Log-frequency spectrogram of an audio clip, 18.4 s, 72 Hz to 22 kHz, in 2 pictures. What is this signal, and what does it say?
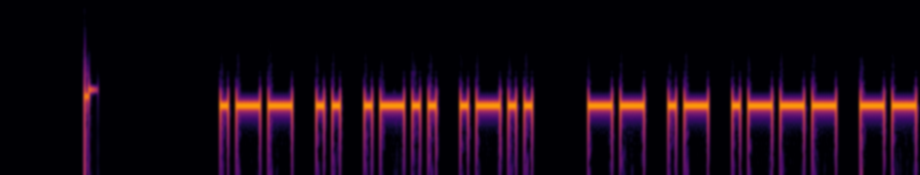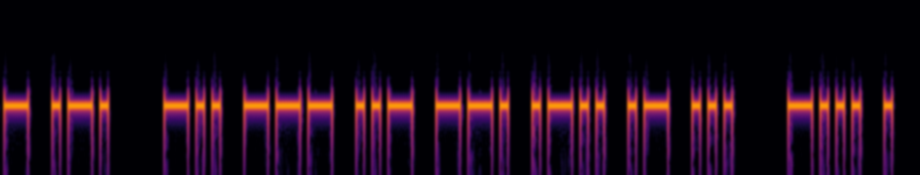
Morse code, heard as a keyed tone, about 15 wpm, 700 Hz. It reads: WILL MAJOR DOUGLAS BE
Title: Pangram Challenge v2 - 15wpm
